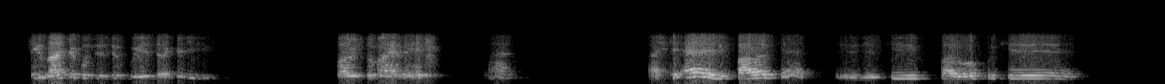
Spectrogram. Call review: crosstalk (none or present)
none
